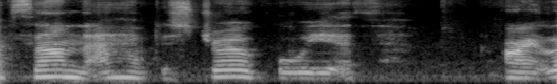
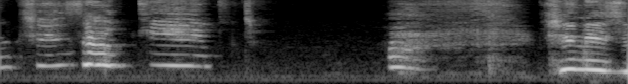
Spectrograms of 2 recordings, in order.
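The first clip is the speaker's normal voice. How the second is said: cooing. Real, not acted. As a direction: coo over something adorable. Cooing over a fairy stamp.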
